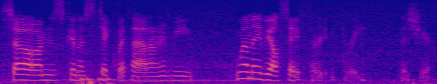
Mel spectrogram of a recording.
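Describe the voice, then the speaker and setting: Speaking fairly quickly in a gravelly voice over a noisy background, a late-twenties woman runs a casual livestream. She reads out viewer comments, chats, and jokes around, letting out playful high-pitched exclamations.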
